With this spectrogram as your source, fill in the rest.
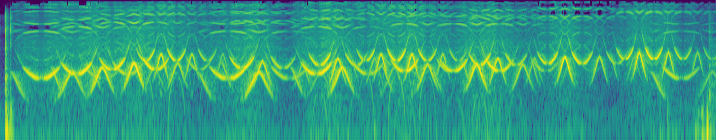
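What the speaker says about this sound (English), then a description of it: "he's using a lot of modulations for the radio sound effects" Synthesized radio-style sound effect built from heavy modulation: rapidly swooping, warbling tones sweep up and down continuously like a wobbling siren, steady and moderately quiet throughout.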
